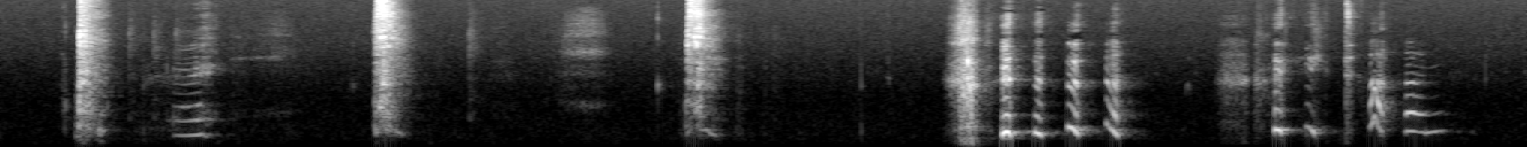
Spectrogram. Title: Sneezing tiger hidden snot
